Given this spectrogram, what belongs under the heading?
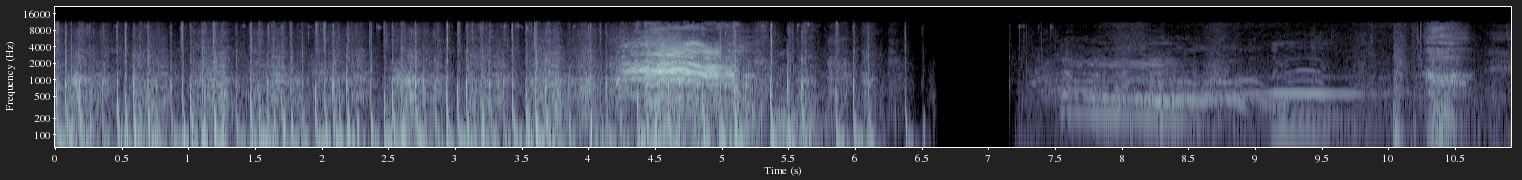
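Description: Steady rapid hoofbeats of a galloping horse with a rush of wind in a horse race in the video game The Witcher 3, then a pause and a horse whinnying and snorting.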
